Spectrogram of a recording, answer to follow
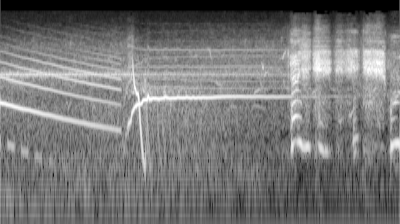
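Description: Electronic sci-fi beam sound effect as alien figures are lowered in a cone of light: several tones glide slowly downward together, then a quick swoop up about a second in settles into one steady held tone. A voice starts near the end.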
